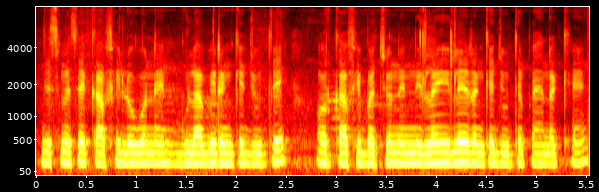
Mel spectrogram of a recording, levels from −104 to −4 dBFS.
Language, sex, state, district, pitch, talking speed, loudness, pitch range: Hindi, male, Uttar Pradesh, Lalitpur, 145 Hz, 225 wpm, -17 LUFS, 145-150 Hz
